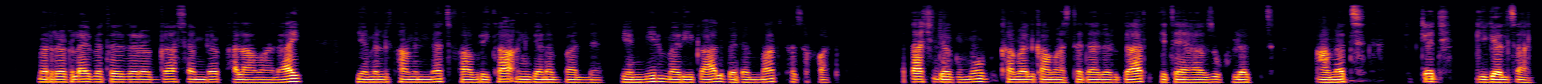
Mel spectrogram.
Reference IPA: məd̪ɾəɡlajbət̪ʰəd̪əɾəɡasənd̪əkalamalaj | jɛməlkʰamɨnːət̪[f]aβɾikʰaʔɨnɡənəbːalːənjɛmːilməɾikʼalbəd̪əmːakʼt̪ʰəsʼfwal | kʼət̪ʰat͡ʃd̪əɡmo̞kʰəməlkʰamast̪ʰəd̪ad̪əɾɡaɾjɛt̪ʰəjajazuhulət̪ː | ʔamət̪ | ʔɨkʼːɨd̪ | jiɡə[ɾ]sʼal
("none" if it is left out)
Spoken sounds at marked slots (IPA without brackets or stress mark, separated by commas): f, l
